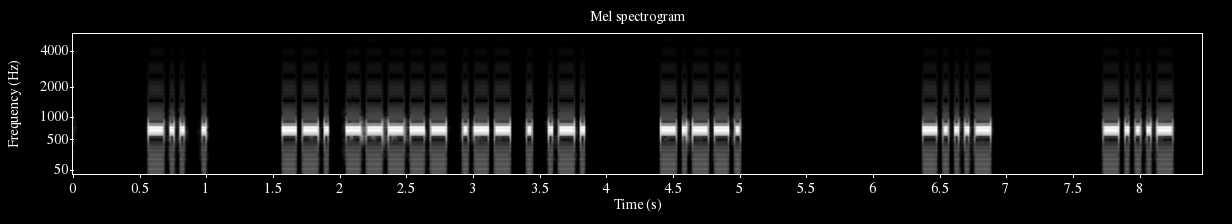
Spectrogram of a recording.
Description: Morse code, heard as a keyed tone, about 30 wpm, 700 Hz. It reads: DE G0WER <KN> <BT> <BT>
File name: UK MASTER QSOs TRAINING / 30WPM / UK MASTER QSOs 0049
